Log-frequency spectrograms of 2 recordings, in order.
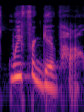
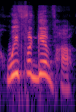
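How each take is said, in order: First: Said in the usual way. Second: "we forgive her" pushed higher and louder; louder forgiving repeat. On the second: Shown as a demonstration. Telling the listener again, more firmly, that they forgive her.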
